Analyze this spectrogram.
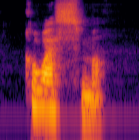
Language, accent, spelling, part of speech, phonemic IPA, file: French, Canada, coassement, noun, /kɔ.as.mɑ̃/, LL-Q150 (fra)-coassement.wav
- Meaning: croak, croaking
